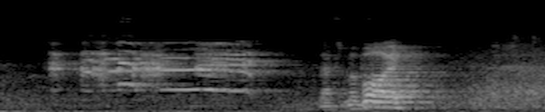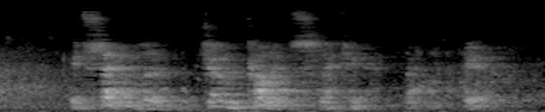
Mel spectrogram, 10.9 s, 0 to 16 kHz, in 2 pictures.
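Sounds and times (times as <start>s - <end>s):
rooster crowing: 0.5s - 2.9s
speech: 3.4s - 4.4s, 6.2s - 9.2s
laughter: 4.5s - 7.6s, 9.4s - 10.8s.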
